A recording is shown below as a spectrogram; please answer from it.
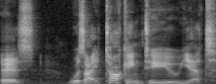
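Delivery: surprisingly calm, evil tone with swooping pitch. Narrating a character who addresses you, surprisingly calm and evil. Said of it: "in a surprisingly calm and evil".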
